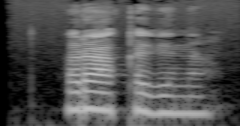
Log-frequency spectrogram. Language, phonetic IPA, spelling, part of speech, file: Russian, [ˈrakəvʲɪnə], раковина, noun, Ru-раковина.ogg
- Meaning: 1. shell (hard calcareous external covering of mollusks) 2. pinna, auricle, helix (the external ear) 3. sink, washbowl, basin, bowl 4. vesicle 5. bandstand 6. blister, cavity, bubble, flaw, blowhole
